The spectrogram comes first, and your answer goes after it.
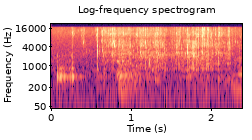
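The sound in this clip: Water poured into a container indoors, over a carpeted floor. A faint, continuous trickle with small splashing surges runs throughout.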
